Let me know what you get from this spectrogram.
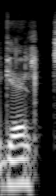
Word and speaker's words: Zweigelt: og da har jeg en Schweigelt og da fikk jeg beskjed om at du må uttale altså zwei, altså to på tysk, zwei, zwei zweigelt, zweigelt.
